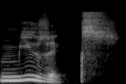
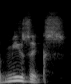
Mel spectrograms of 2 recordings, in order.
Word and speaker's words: MU6: That's I suppose it's supposed it's probably supposed to be pronounced musics label. Musics. Yes, musics No.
